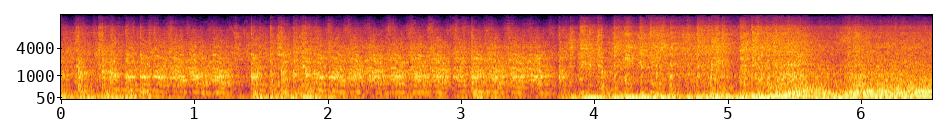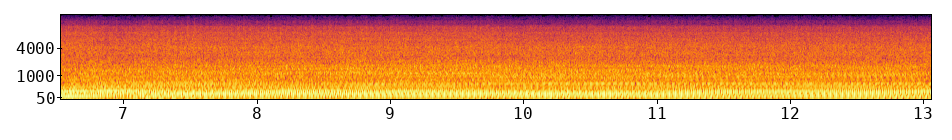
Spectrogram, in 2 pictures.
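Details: 1973 Dodge Dart 340 V8 with 727 transmission, sitting for years, revived on little fuel in the carburetor bowl: rough cranking and catch, then a steady even idle with no knocks or misses; runs fine.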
